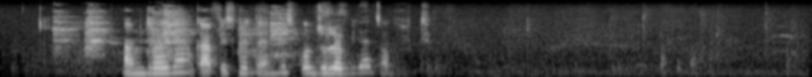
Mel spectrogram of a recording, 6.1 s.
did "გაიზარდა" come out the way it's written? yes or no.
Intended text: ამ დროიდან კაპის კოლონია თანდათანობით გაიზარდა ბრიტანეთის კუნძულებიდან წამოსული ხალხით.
no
